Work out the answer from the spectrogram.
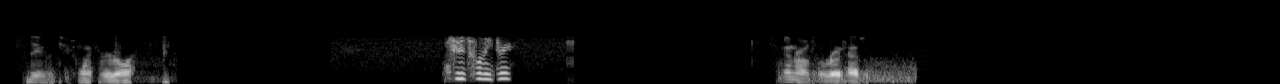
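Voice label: Police Dispatch, p25; Raleigh; Northeast District; wake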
